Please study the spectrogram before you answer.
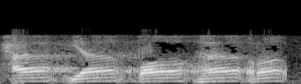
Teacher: ينطق كل منها على حرفين ثانيهما حرف مد ويمد بمقدار حركتين مدا طبيعيا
